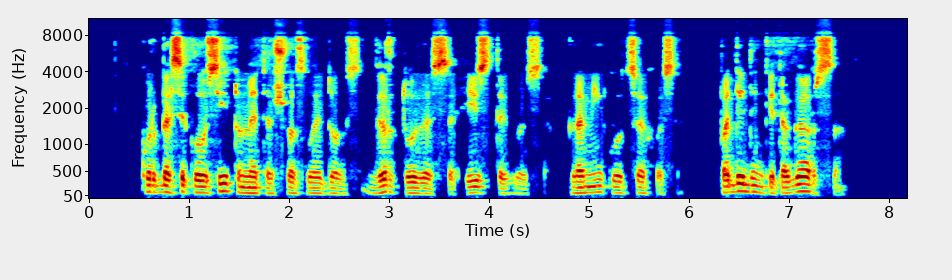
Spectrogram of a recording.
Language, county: Lithuanian, Telšiai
